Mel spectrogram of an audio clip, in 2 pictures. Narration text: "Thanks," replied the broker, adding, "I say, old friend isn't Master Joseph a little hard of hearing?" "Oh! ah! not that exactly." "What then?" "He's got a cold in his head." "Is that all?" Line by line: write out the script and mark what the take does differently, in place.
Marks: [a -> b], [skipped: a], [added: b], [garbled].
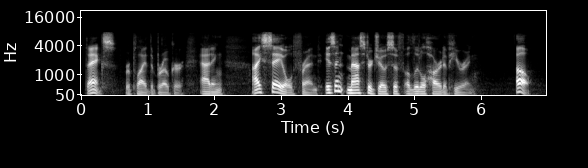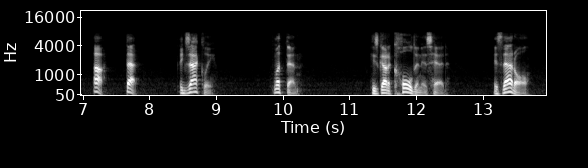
"Thanks," replied the broker, adding, "I say, old friend isn't Master Joseph a little hard of hearing?" "Oh! ah! [skipped: not] that exactly." "What then?" "He's got a cold in his head." "Is that all?"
